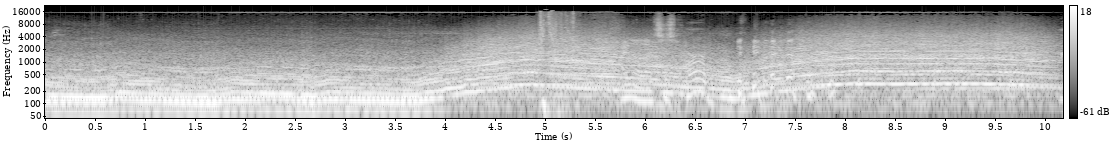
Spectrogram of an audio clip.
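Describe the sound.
A simulated car engine sound revs continuously, its harmonic pitch climbing and dipping as it accelerates, loud, with a brief voice speaking over it partway through.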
